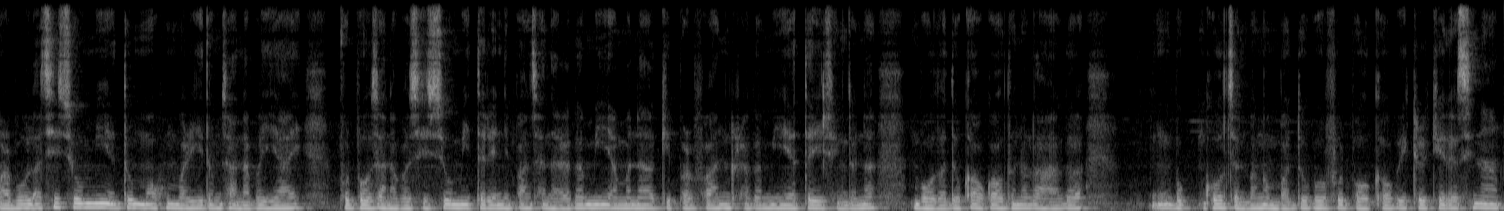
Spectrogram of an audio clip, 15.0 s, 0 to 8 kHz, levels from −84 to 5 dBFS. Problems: background sounds at intervals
